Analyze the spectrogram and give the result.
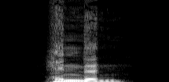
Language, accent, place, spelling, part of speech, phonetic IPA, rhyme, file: German, Germany, Berlin, Händen, noun, [ˈhɛndn̩], -ɛndn̩, De-Händen.ogg
- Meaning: dative plural of Hand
